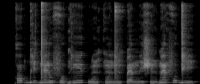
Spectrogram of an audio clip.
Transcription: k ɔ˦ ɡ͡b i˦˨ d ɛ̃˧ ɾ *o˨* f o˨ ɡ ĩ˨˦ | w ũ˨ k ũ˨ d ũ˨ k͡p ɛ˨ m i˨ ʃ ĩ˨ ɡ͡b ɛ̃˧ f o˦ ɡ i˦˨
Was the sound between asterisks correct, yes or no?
no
